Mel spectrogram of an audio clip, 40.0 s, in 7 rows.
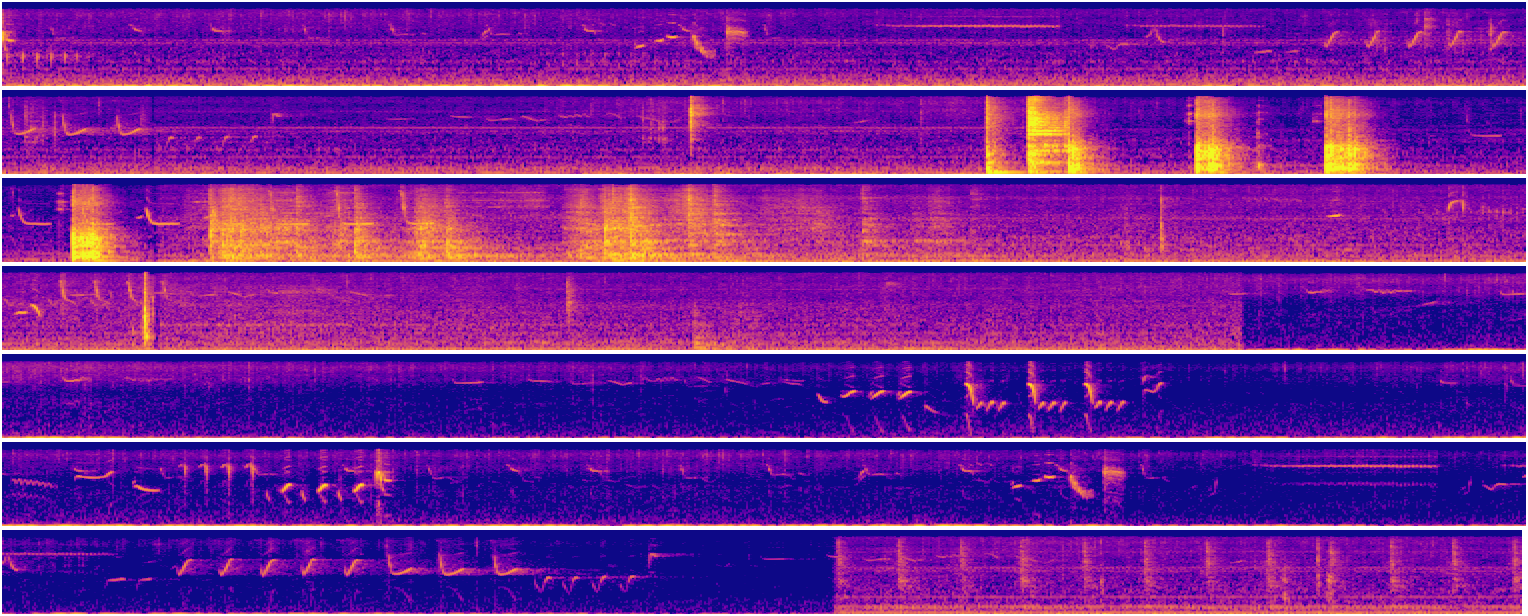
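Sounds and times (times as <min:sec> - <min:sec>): birds chirping: 0:00.0 - 0:21.8, 0:37.4 - 0:39.9
steady low hum: 0:00.0 - 0:21.8, 0:37.4 - 0:39.9
kitchenware knocks and clatter: 0:09.4 - 0:11.0, 0:11.7 - 0:15.7.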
